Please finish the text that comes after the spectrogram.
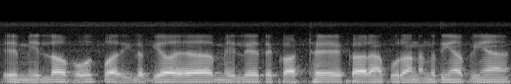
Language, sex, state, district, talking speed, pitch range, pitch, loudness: Punjabi, male, Punjab, Kapurthala, 175 wpm, 105-110 Hz, 105 Hz, -16 LUFS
